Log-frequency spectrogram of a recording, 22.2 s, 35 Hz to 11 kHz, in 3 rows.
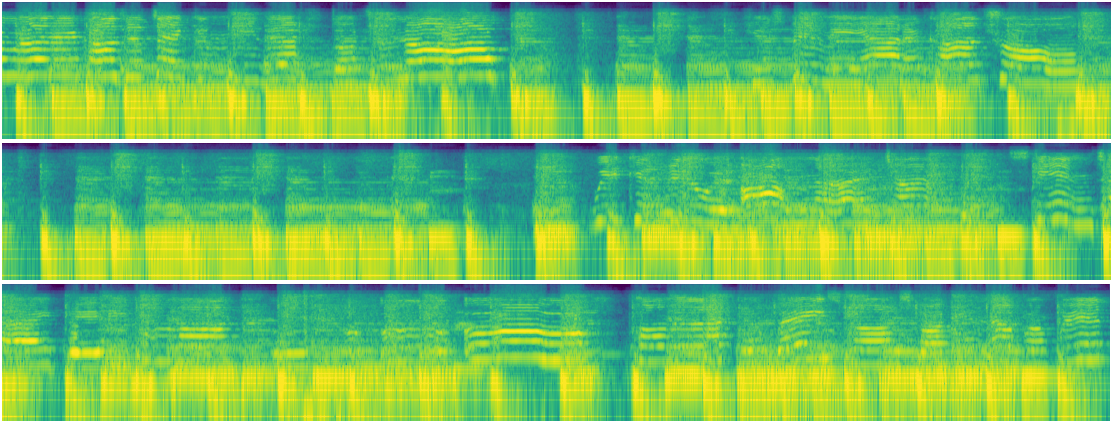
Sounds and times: Child singing: 0.0 - 3.5, 4.9 - 7.5, 11.3 - 22.1
Music: 0.0 - 22.1.

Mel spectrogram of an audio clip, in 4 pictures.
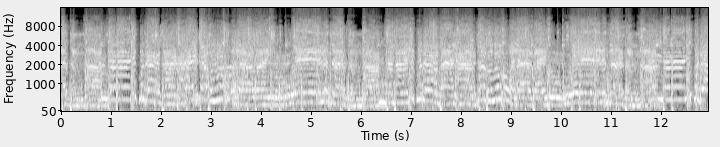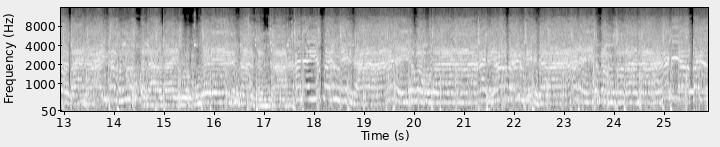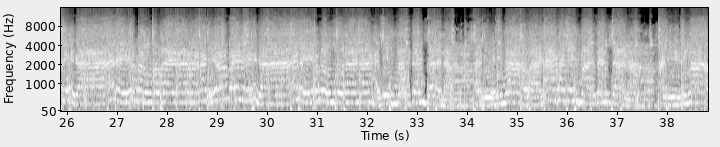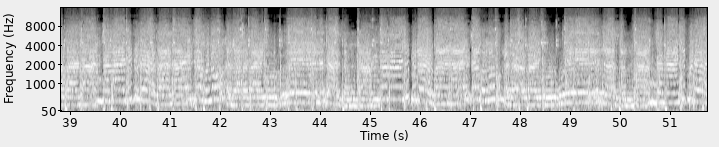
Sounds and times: Music: 0.0 - 51.7.

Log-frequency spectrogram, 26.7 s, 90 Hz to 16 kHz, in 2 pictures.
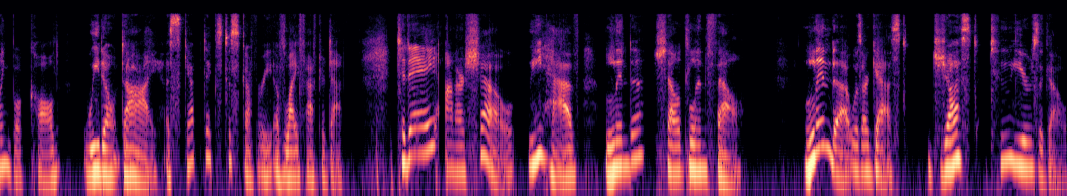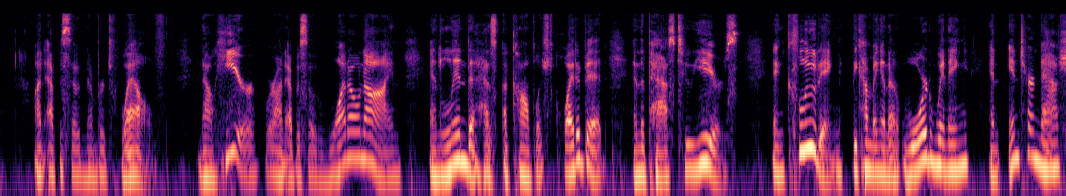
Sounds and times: Speech: 0.0 - 26.6.

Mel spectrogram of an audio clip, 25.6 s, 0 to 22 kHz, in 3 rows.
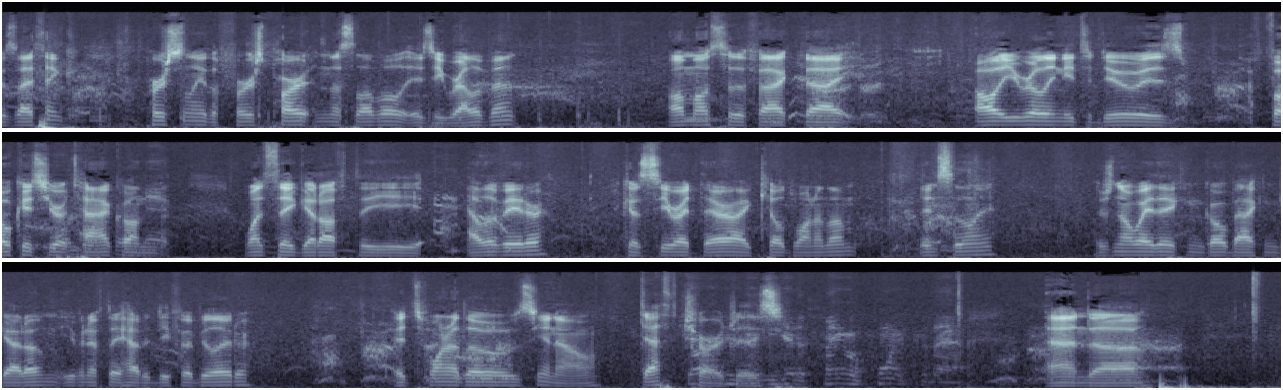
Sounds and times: Speech: 0.0 - 3.5, 4.4 - 5.8, 6.5 - 15.2, 15.8 - 18.8, 19.6 - 24.8.

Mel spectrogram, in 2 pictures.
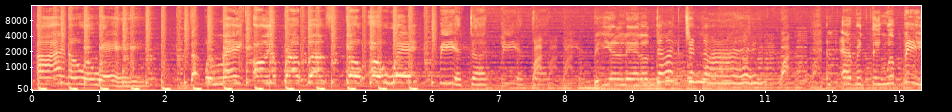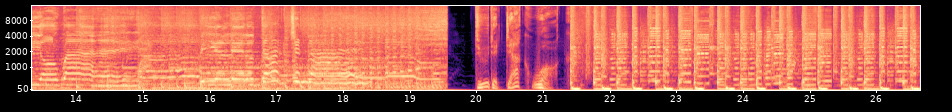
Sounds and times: Music: 0.0 - 19.6, 21.4 - 26.6.

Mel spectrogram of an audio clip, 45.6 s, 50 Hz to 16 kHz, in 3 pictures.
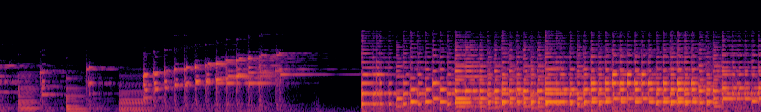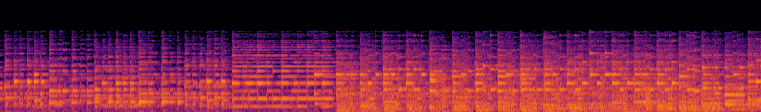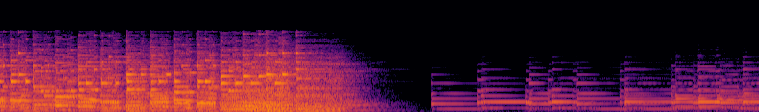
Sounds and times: Piano: 0.0 - 45.6.

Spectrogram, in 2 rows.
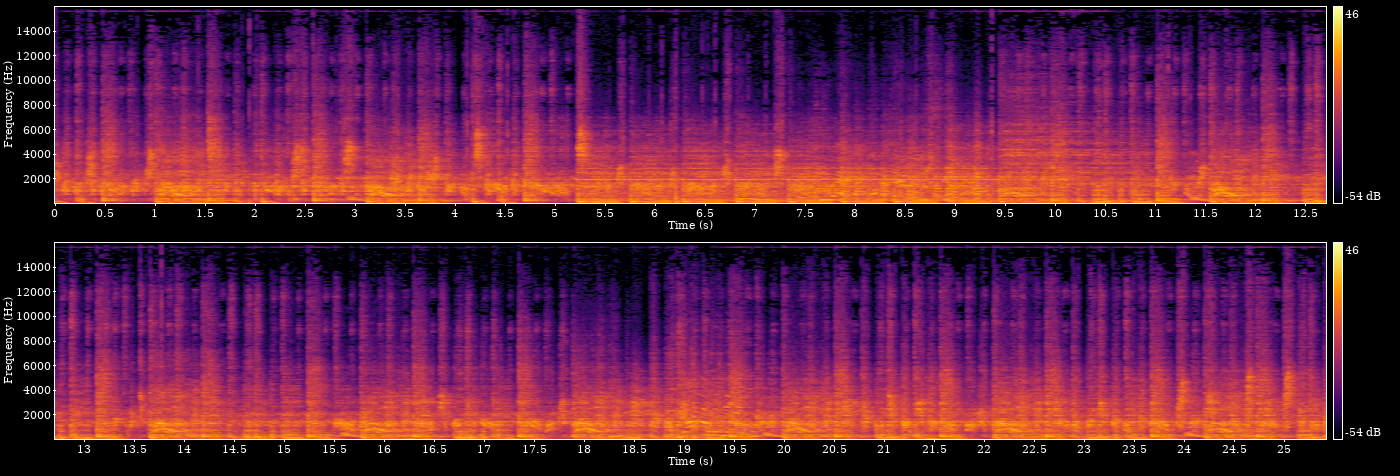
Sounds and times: Hip hop music: 0.0 - 25.4
House music: 0.0 - 25.4
Scratching (performance technique): 0.0 - 25.4.

